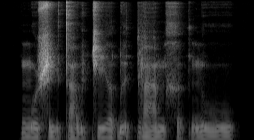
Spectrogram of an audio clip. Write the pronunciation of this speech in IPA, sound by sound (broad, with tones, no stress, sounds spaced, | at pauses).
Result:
m u˧ ʂ i˨˩˨ t̪ a˨˩˦ w c i˧ ə̯ ɓ ɨ˦˥ t̚ v a˧ m x ə˨˩ k̚ n u˧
